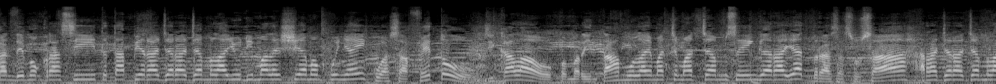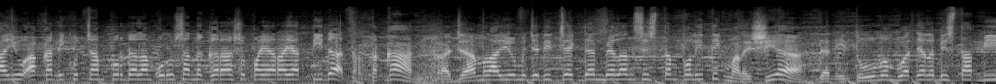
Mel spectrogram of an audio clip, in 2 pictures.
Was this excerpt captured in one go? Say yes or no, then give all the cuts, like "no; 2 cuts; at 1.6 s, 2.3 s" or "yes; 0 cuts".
yes; 0 cuts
